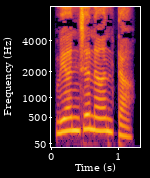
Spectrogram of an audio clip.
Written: ವ್ಯಂಜನಾಂತ

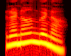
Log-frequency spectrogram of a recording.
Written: ರಣಾಂಗಣ

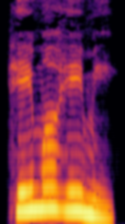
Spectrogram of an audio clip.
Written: ಹೇಮಾಹೇಮಿ

